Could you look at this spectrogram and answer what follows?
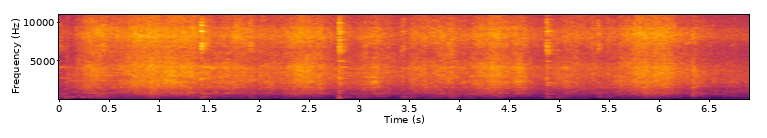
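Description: Okra curry with mustard paste and green chilli frying in a pan gives a continuous hissing sizzle with a few sharp spoon taps against the pan at intervals.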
